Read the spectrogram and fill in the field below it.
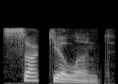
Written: succulent

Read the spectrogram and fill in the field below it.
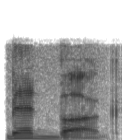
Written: bedbug

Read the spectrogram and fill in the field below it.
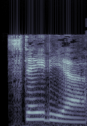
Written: stadia

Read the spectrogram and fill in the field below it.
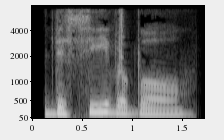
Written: deceivably

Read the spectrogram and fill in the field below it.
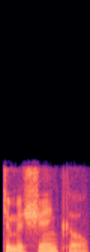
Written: Timoshenko

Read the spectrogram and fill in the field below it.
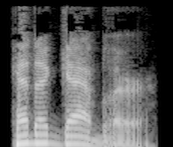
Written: Hedda Gabler

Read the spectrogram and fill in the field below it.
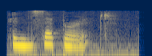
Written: inseparate

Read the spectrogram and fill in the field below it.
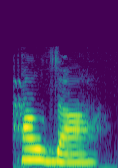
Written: Huldah

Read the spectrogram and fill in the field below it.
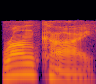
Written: rhonchi

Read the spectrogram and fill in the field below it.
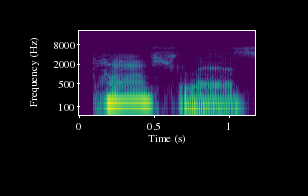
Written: cashlessness

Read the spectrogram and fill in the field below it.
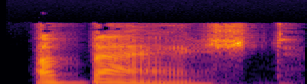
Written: abashedness

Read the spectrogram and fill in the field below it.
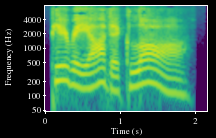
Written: periodic law

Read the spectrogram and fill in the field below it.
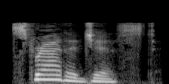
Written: strategist

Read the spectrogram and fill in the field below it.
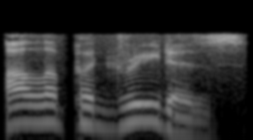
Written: olla podridas

